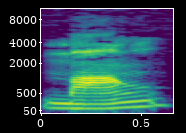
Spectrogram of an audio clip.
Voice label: "mang2", Chinese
